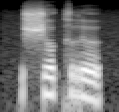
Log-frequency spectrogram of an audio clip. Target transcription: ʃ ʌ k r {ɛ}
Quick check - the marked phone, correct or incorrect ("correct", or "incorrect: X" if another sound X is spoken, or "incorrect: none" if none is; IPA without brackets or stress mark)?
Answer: incorrect: ə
